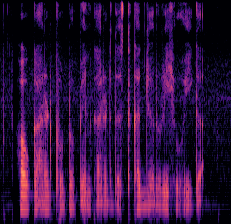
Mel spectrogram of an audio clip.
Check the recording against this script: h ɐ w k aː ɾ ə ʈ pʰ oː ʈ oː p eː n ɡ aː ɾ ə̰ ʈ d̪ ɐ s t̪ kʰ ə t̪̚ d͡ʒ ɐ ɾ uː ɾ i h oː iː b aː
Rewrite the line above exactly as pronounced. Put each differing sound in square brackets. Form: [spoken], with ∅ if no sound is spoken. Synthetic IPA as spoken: h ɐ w k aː ɾ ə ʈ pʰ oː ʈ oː p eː n [k] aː ɾ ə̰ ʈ d̪ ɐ s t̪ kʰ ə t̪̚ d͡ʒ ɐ ɾ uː ɾ i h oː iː [ɡ] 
